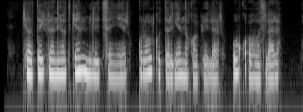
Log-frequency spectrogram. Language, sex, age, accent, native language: Uzbek, female, 12-17, Toshkent viloyati, Uzbek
